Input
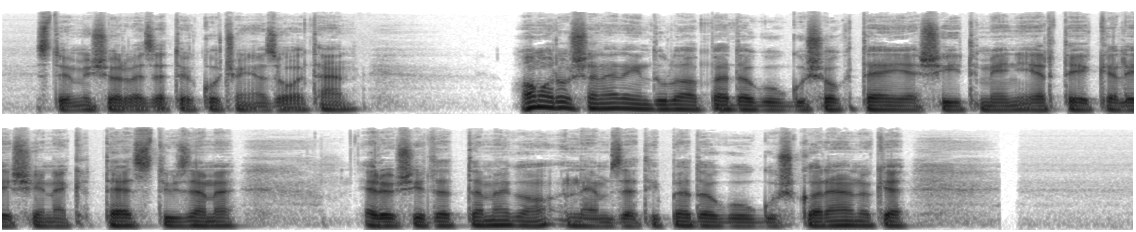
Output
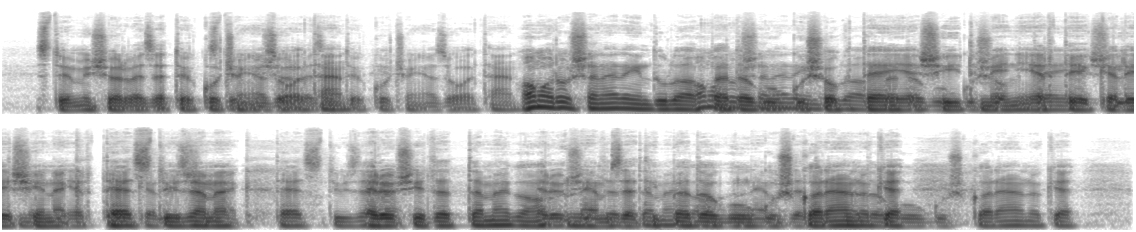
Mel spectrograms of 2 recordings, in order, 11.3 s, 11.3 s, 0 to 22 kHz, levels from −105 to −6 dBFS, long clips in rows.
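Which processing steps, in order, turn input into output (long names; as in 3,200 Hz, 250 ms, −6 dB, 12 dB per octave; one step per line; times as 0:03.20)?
bass and treble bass −3 dB, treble −10 dB
single-tap delay 851 ms −7.5 dB
level −9 dB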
